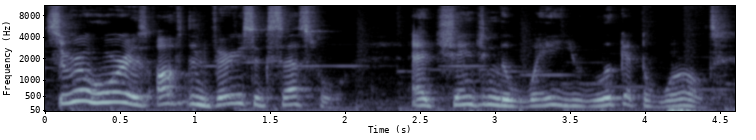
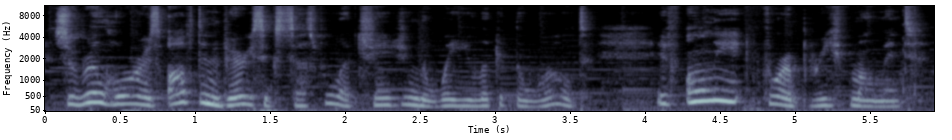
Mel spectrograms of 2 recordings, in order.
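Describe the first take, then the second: First: It is said in the reader's own voice. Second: It is said in a put-on character voice.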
